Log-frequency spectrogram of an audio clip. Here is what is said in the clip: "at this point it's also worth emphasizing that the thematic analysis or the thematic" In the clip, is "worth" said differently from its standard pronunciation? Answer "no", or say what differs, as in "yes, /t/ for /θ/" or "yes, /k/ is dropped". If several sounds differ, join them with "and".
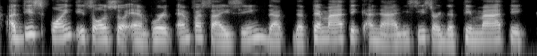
yes, /t/ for /θ/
